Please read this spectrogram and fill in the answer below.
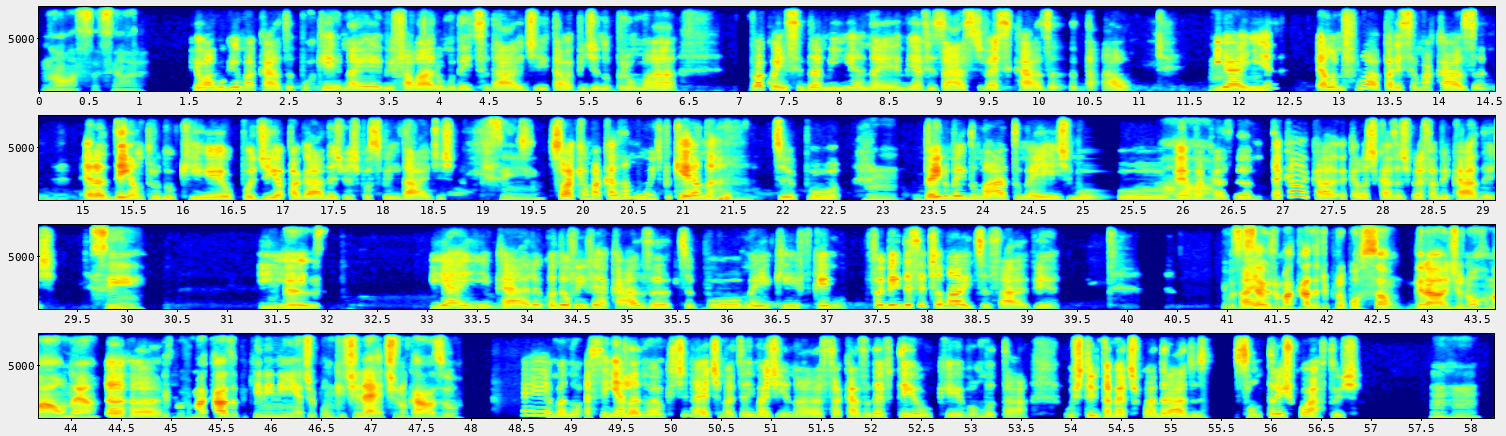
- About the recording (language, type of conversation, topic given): Portuguese, advice, Como você se sente ao perceber que está sem propósito ou direção no dia a dia?
- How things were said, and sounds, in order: tapping; static; distorted speech; chuckle; other background noise; in English: "kitnet"; in English: "kitnet"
